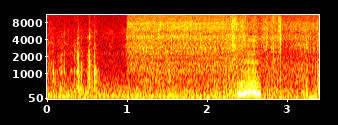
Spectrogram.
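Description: A toothbrush scrubs briskly against teeth.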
